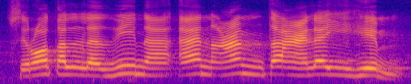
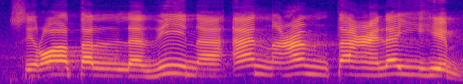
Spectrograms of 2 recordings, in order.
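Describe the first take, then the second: Both takes have the same delivery.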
